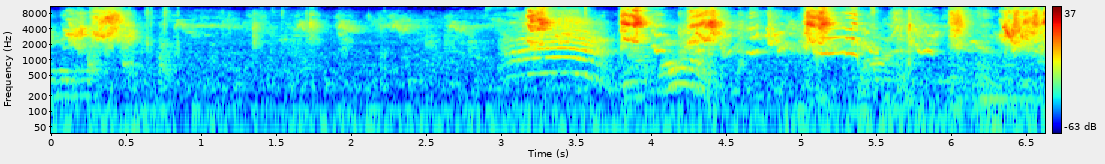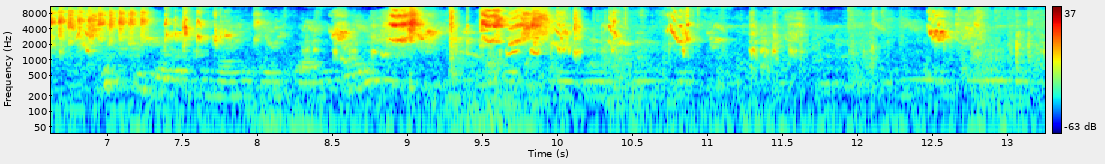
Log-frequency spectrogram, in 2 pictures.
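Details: Budgerigars in a breeding group, eating food, make sharp squawks and sliding whistled notes between bursts of busy chatter after a quiet opening.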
